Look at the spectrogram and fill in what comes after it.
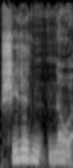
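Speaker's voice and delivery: ordinary delivery, nothing marked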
